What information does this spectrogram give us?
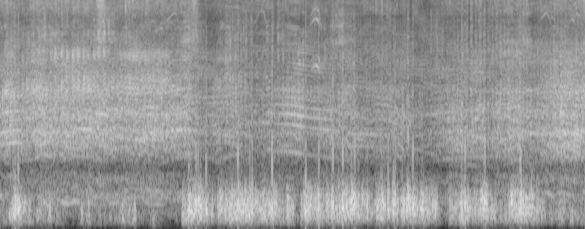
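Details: Sub-Antarctic Macquarie Island, with a crowd of Royal penguins. A quiet opening gives way to a burst of coarse, pulsing brays that continue in rhythmic surges, many voices overlapping.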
